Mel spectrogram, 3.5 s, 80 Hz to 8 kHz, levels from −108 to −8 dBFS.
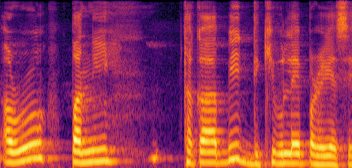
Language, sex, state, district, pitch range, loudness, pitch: Nagamese, male, Nagaland, Kohima, 170-230 Hz, -19 LUFS, 190 Hz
